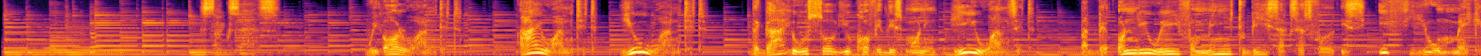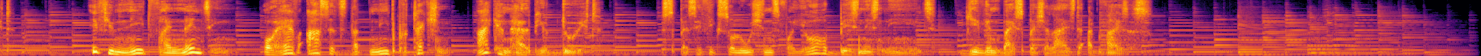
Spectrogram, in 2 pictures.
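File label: South African English, male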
